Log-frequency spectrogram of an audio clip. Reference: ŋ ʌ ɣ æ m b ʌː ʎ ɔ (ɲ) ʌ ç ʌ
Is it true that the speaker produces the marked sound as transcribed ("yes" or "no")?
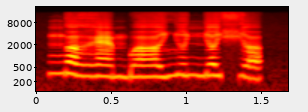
yes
